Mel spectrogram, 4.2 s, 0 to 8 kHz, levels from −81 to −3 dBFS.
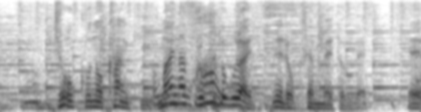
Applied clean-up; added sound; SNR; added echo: none; none; none; none.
